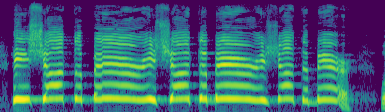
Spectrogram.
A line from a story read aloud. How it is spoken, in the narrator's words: she's screaming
